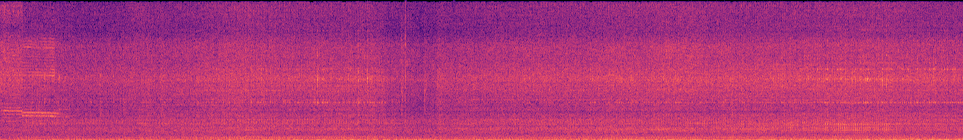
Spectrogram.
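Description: Wind rumbles against the rider, growing stronger as the speed rises.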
